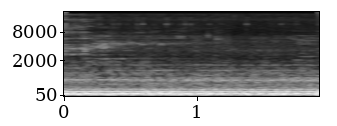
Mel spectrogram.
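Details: Steady low droning roar at road speed, even and constant without knocks, coming only from the front right wheel while other tires sound quieter; suspected bad wheel bearing, possibly a bad tire.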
